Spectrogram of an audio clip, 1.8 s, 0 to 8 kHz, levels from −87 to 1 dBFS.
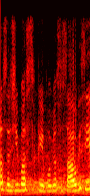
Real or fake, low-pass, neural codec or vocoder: real; 7.2 kHz; none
